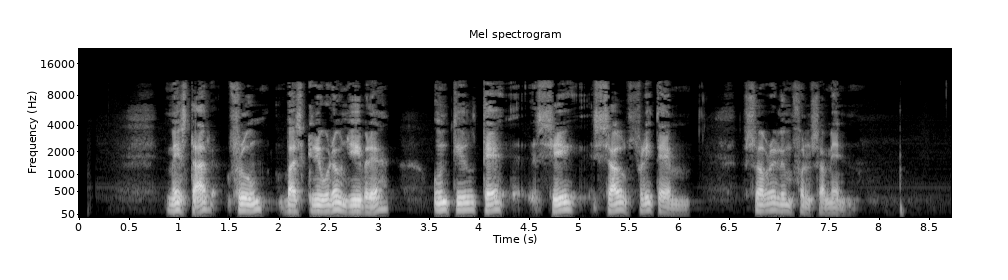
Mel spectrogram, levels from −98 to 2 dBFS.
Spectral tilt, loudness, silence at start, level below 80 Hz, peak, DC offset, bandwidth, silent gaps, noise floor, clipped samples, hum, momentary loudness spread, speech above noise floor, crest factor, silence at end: -5.5 dB/octave; -20 LUFS; 0.9 s; -58 dBFS; 0 dBFS; under 0.1%; 11.5 kHz; none; -63 dBFS; under 0.1%; none; 11 LU; 44 dB; 20 dB; 1.05 s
